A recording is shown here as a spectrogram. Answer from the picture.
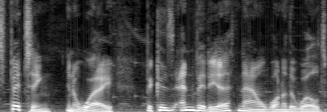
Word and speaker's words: Nvidia: the company Jensen Wang there's no debate it's Nvidia and yet many think this multi-trillion dollar artificial intelligence Pioneer is called Nvidia but it's fitting in a way because Nvidia now one of the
